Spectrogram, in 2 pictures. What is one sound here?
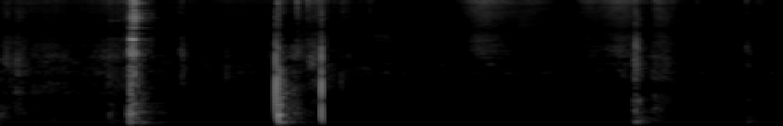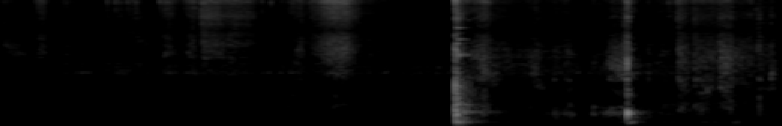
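A plastic container knocks against a plastic cup.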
